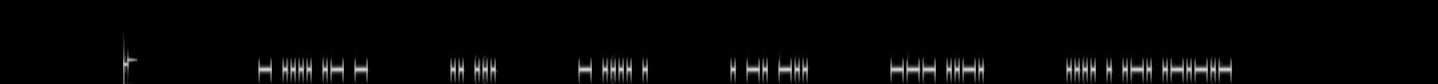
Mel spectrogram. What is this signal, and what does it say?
Morse code, heard as a keyed tone, about 30 wpm, 700 Hz. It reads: THAT IS THE END OF HER.
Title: 3x Word-Spacing - Sentences from Top 200 Words - 30wpm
